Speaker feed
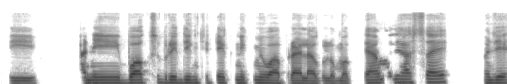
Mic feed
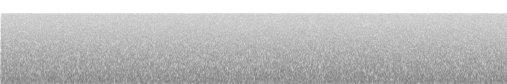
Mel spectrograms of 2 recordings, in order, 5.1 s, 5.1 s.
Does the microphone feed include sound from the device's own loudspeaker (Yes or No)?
No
